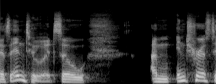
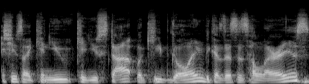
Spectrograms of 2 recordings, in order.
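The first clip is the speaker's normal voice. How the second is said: ordinary delivery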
